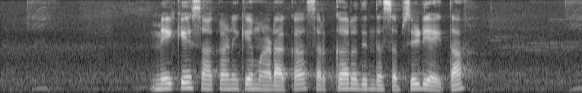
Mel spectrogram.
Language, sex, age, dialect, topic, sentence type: Kannada, male, 31-35, Central, agriculture, question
